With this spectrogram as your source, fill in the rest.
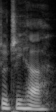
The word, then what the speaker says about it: Uchiha: Juice Uchiha.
